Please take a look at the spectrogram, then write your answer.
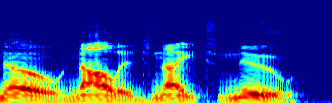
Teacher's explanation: do not pronounce the k just ignore it and give it the n sound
